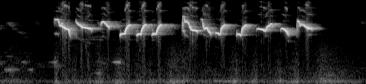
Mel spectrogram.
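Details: Kept mountain white-eye of the Pacitan type in full 'nembak' song: nearly three seconds of rapid, continuous high whistles, each note sliding downward, in two linked runs.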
